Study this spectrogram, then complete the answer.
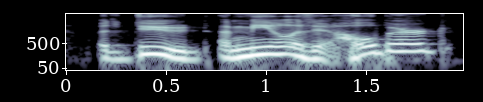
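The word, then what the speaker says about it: Højbjerg: But dude, Emil, is it Hoiberg? How you pronounce his name? Emil Hoiberg. Hoiberg. You're right, Ron. Hoiberg.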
